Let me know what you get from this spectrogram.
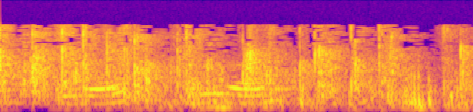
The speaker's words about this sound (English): Yes, let's put our hands together. If you guys are doing something like this, let's clap for them, because it's not easy.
